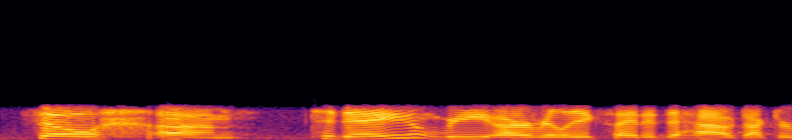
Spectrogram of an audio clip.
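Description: A woman with a normal speaking voice talks in a fairly high pitch with ordinary pitch variation. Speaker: event organizer at a wildlife agency. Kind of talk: lecture introduction. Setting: stage with audience. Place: hall.

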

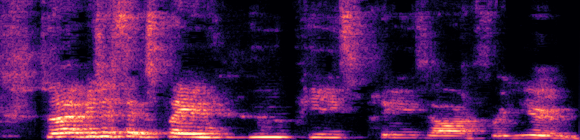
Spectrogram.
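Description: Audible room echo surrounds a woman whose high-pitched voice varies in pitch in an ordinary way. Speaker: feeding coach. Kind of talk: live presentation to viewers. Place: kitchen. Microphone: camera far.

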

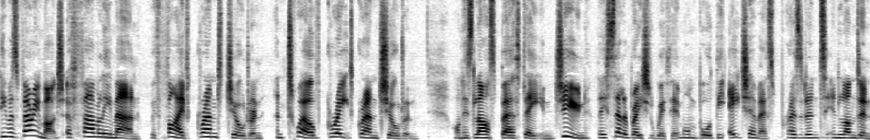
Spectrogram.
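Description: A woman's fairly high voice with lively intonation and a British accent. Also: very clean recording, silent background. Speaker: news reporter. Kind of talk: news reading, scripted TV news report narration. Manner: formal, measured, steady broadcast delivery.

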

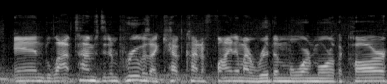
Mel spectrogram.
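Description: Talking at a very fast pace with fairly even intonation, a man is heard in a dry sound with no echo over light background noise. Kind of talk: casual vlog chat.

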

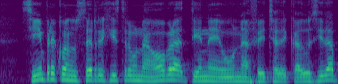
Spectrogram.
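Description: Very fast speech with lively intonation against a quiet background. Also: man. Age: 20s. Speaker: radio host. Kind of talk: casual chat. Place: studio. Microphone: studio mic.

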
